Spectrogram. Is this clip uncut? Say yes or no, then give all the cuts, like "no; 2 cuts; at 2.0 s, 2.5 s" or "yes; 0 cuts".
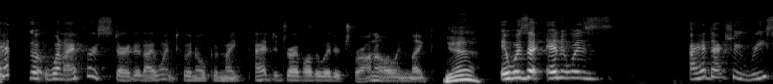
yes; 0 cuts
